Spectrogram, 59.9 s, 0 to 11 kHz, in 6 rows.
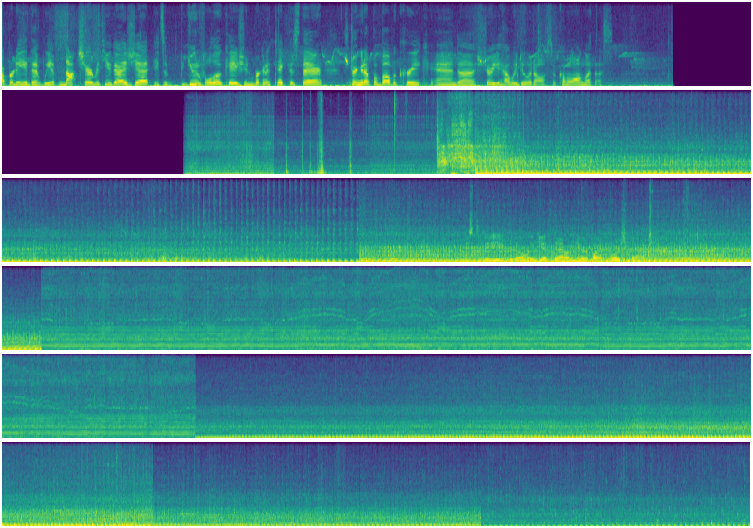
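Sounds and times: atv engine running: 12.4 - 59.9.

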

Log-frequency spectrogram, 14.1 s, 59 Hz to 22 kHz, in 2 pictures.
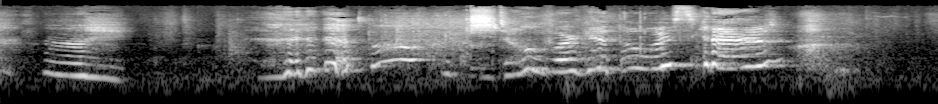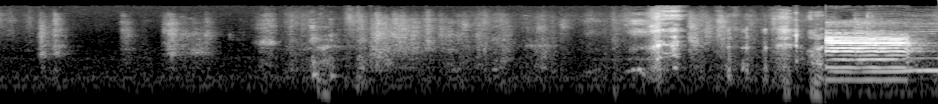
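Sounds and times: girl laughing: 2.0 - 3.2, 11.7 - 14.0.

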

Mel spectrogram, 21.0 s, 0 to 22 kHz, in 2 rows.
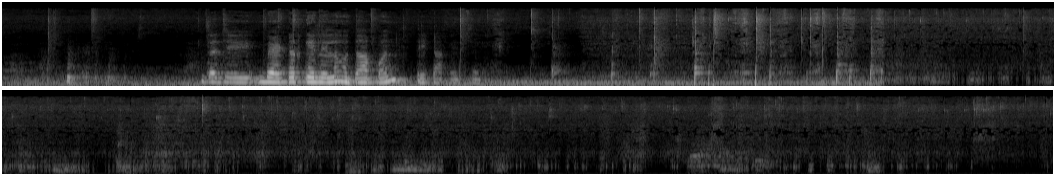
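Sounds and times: low hum: 0.0 - 8.8
batter sizzling in hot oil: 4.6 - 21.0.

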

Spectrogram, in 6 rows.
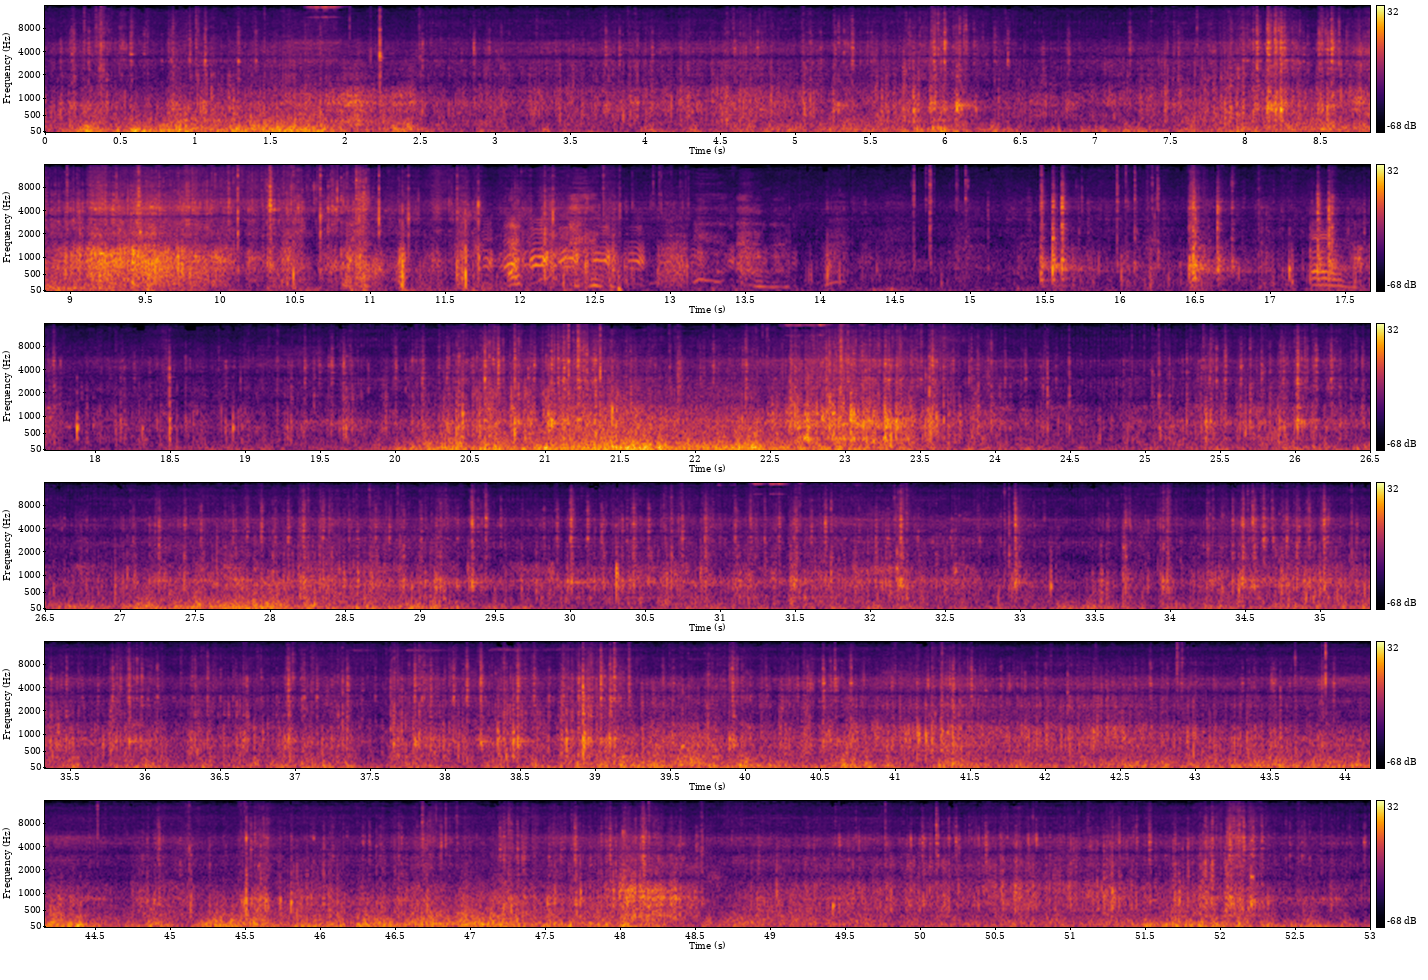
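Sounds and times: wind on microphone: 0.0 - 12.8, 18.6 - 53.0
tyres rumbling on dirt: 0.0 - 14.3, 15.3 - 53.0
bike rattling over bumps: 0.0 - 53.0.

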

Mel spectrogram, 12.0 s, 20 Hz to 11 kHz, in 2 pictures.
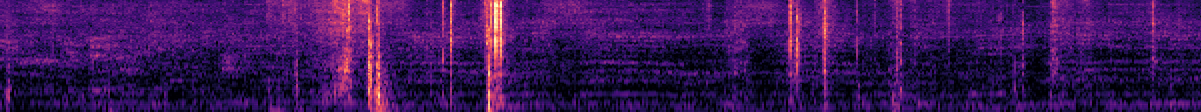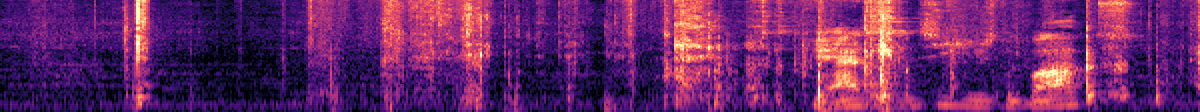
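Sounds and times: paper and cardboard rustling: 1.4 - 2.1, 7.4 - 12.0.

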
